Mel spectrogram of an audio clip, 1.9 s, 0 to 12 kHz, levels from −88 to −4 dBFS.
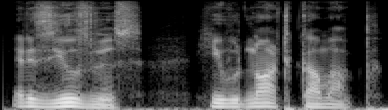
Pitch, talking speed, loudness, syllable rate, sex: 100 Hz, 245 wpm, -18 LUFS, 6.3 syllables/s, male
